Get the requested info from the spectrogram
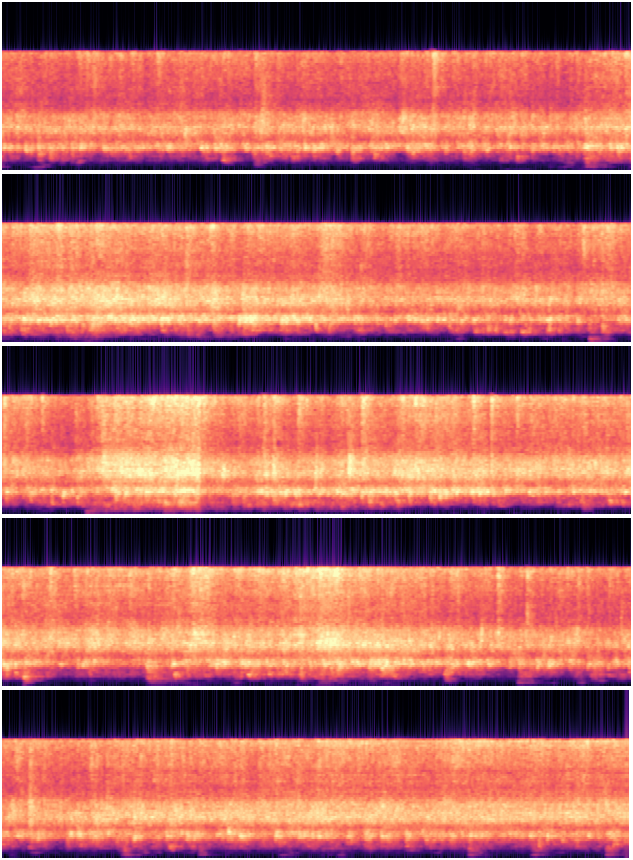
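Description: Fish frying in hot oil in a wok: a steady high sizzling hiss, swelling louder for a moment about ten seconds in, with light clinks of a wire spider strainer against the wok.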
